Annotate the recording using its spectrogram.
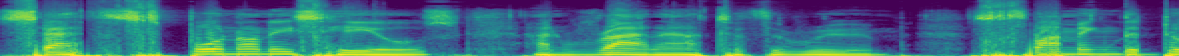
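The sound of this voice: The reading here comes in an unforced reading voice.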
